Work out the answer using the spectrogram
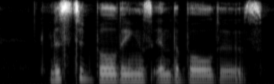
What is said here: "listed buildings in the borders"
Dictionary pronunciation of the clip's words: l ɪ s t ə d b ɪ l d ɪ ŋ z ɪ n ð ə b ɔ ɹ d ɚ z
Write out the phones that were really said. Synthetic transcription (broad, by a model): l ɪ s t ə d b ɪ l d ɪ ŋ z ɪ n ð ə b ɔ l d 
